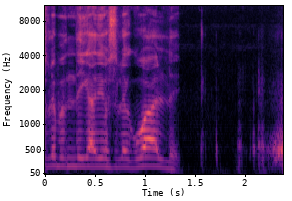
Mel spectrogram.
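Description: A young man speaks loudly close by.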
